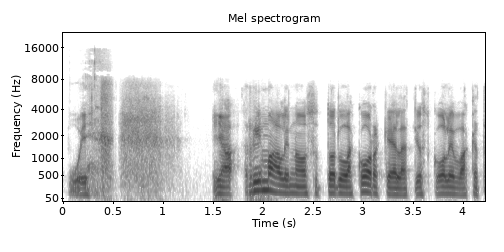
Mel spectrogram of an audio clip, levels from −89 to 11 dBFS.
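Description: From 0.39 s to the end of the clip, a call bitrate drop hits: the connection's bandwidth estimate collapsed and the encoder was pushed from 32 kbps down to 7 kbps, sitting at the floor for about 1.8 s. Starved of bits, it coded the speech far more coarsely and narrowed the audio band from 20 kHz to 8 kHz, so the sound turns muffled and dull, with a rough, watery texture that never recovers.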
